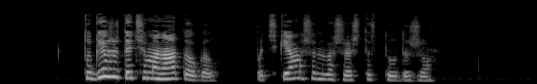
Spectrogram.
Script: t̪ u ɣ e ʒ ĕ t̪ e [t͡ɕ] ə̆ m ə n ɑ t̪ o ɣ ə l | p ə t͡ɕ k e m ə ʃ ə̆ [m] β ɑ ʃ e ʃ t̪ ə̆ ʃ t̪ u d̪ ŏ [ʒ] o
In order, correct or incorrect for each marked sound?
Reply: correct, incorrect: n, correct

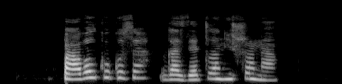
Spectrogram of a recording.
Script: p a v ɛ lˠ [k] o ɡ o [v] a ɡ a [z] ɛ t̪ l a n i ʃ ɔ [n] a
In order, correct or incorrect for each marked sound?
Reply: correct, incorrect: z, correct, correct

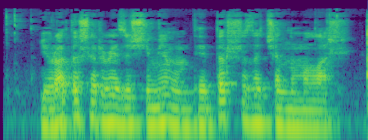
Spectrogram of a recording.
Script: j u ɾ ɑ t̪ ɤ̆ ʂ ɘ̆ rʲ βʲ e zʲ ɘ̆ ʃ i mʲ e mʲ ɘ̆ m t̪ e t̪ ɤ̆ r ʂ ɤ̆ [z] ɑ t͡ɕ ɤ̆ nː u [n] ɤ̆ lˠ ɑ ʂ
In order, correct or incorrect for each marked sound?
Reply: correct, incorrect: m

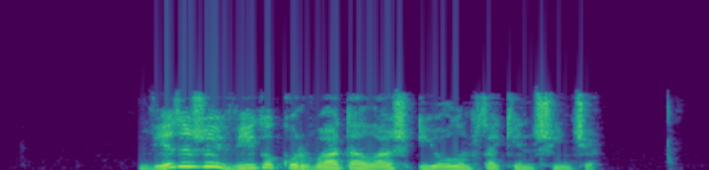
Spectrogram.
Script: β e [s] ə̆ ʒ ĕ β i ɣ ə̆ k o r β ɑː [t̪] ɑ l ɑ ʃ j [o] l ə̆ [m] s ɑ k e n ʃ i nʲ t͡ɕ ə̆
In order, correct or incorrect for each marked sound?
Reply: incorrect: z, correct, correct, correct

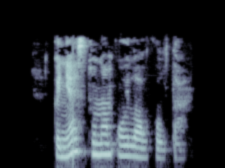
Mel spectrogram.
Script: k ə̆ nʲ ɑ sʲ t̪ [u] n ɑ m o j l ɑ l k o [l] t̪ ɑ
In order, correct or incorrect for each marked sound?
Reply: correct, correct

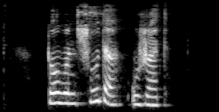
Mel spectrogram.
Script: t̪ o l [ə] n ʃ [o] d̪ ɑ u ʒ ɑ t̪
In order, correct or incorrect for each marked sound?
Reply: correct, incorrect: u

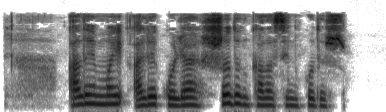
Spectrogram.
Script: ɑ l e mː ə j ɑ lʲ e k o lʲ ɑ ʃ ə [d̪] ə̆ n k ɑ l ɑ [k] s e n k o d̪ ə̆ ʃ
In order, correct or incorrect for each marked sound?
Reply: correct, incorrect: none

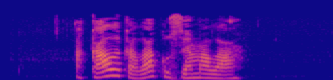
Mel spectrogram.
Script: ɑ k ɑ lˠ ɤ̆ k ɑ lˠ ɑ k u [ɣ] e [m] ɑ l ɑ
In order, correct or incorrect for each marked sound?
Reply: incorrect: z, correct

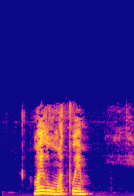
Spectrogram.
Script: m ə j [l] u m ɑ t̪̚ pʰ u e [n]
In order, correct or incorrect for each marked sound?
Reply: correct, incorrect: m

